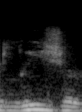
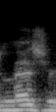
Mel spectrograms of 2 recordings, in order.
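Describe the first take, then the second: First: The first vowel is long, as in see. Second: The first vowel rhymes with pleasure, as in bed. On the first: "because I say leisure" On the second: "the way you say leisure ... the British way of saying it because you just put a P in front of it and it becomes pleasure"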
